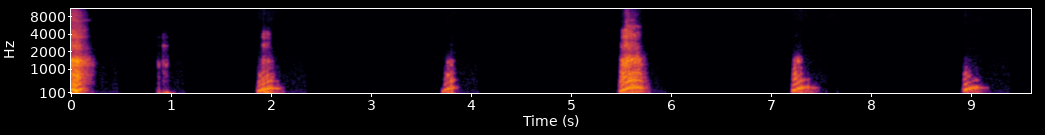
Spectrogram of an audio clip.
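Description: Sharp breaths through the mouth, focused in the chest, as a breath-work demonstration. Seven brief, separate bursts come at uneven gaps with silence between them and no talk.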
